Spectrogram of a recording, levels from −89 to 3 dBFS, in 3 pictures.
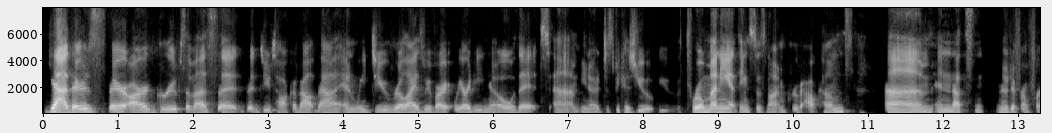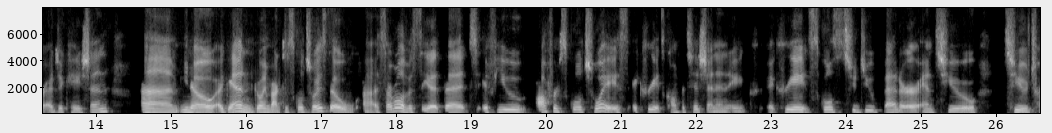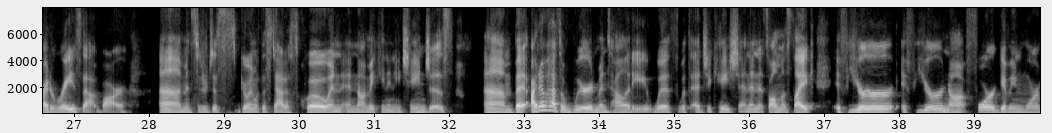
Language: English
